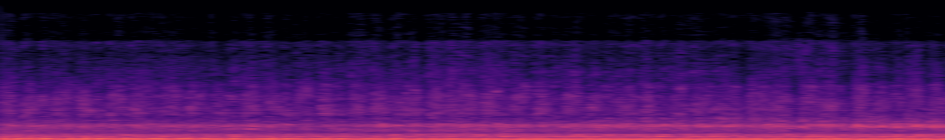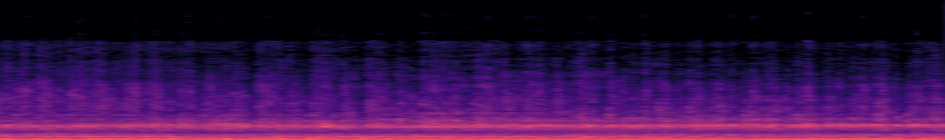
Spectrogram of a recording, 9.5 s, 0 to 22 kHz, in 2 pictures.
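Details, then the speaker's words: Barn-find 40-year-old Jeep J10 Honcho petrol engine after 20 years sitting, with rebuilt carburetor and tune-up (plugs, wires, coil); accelerator-pump return spring still missing: even, steady idle with no stumble or surge; normal idle. "It runs smooth, idles, it shifts."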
